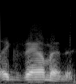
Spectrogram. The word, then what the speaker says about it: Examen: It's called Examen.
